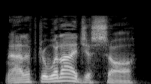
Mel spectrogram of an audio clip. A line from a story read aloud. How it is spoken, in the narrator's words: John snapped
